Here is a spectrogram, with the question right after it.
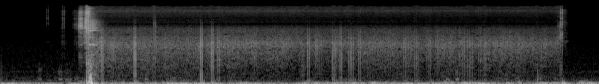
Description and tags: Ignition of gas lighter
smoking, burning, burn, lighter, fire, light, cigarette, flame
